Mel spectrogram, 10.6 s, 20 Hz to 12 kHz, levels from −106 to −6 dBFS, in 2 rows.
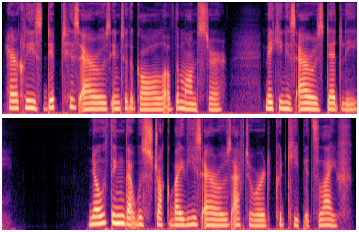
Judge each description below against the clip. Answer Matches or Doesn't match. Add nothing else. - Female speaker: Matches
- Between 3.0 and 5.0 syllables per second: Matches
